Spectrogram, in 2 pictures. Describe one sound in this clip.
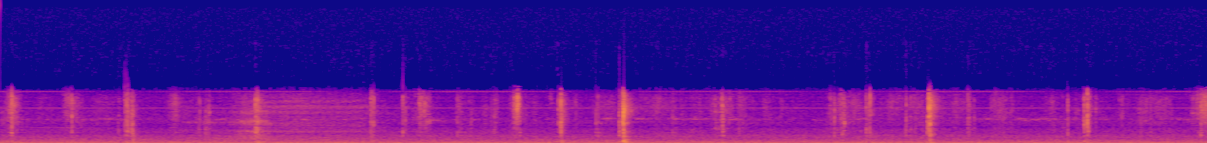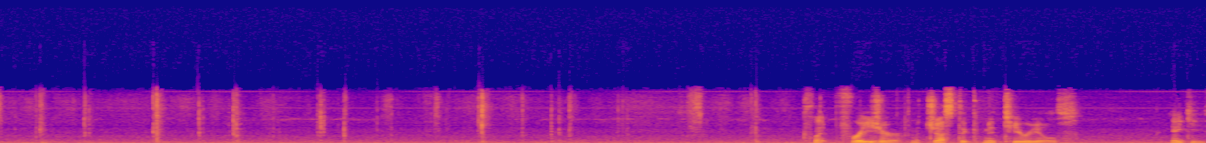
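Trading cards flick and slide against each other as they are shuffled by hand.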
